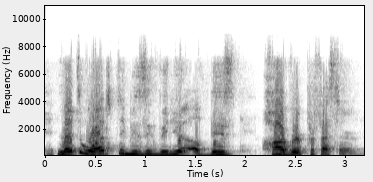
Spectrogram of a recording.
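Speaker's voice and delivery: ordinary talk, nothing marked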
